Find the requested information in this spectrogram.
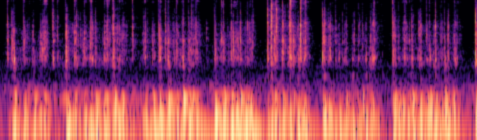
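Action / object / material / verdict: tap / plastic computer keyboard / plastic / none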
